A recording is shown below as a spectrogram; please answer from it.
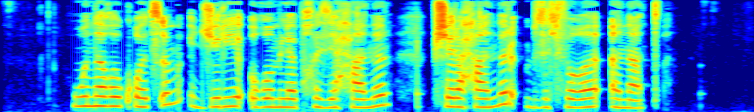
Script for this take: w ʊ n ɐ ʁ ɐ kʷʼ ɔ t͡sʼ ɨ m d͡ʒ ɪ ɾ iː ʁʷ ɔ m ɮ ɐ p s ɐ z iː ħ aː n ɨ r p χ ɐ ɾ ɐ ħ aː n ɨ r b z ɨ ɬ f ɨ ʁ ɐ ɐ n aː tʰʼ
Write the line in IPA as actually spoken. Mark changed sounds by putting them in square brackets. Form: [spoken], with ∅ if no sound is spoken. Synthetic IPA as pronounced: w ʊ n ɐ ʁ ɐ kʷʼ ɔ t͡sʼ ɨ m d͡ʒ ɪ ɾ iː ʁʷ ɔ m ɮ ɐ p [χ] ɐ z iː ħ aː n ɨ r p [ʃ] ɐ ɾ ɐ ħ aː n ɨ r b z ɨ ɬ f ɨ ʁ ɐ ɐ n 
